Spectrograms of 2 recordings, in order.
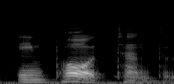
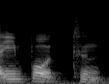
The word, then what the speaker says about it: Important: 長い単語ですけど、 Important ですね。アクセントここにあります。やってみましょう。で、こっちは Important、ここがない Tunt で、ですので子音が 3つも続きます。 Tunt ですね。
